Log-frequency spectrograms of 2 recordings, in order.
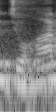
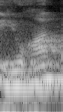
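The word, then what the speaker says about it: Johann: बच्चे होंगे वो बोलेंगे सर ये तो जोहान है, इसे जे से पढ़ेंगे, आपको तो आ ही नहीं रहा है, ये जे नहीं पढ़ेंगे, इसे योहान पढ़ेंगे, that is the correct pronunciation for that word.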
